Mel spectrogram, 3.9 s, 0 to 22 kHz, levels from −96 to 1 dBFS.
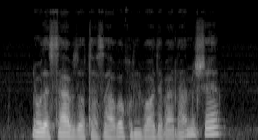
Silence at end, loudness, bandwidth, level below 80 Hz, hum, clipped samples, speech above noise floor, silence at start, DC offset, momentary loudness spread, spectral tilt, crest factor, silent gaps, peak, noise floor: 0.55 s; -35 LUFS; 16.5 kHz; -74 dBFS; none; under 0.1%; 31 dB; 0.5 s; under 0.1%; 8 LU; -7 dB/octave; 18 dB; none; -16 dBFS; -65 dBFS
